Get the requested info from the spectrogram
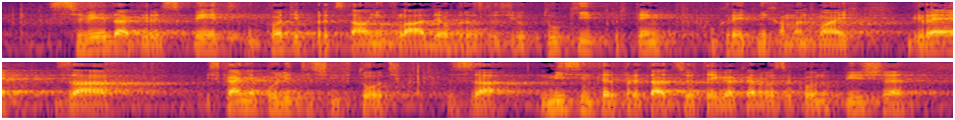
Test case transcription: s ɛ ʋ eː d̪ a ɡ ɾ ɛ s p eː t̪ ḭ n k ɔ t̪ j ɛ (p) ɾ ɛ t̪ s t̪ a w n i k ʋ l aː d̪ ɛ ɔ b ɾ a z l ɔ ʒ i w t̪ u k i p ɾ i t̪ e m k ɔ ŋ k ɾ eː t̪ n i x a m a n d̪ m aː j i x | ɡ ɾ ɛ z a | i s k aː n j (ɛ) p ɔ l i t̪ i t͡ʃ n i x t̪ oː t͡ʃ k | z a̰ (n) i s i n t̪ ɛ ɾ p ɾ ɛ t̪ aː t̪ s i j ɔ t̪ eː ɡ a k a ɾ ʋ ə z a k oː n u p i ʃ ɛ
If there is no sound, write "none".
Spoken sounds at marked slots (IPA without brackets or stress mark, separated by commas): p, ɛ, m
